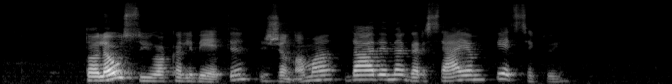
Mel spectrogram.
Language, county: Lithuanian, Vilnius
